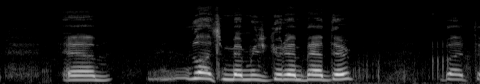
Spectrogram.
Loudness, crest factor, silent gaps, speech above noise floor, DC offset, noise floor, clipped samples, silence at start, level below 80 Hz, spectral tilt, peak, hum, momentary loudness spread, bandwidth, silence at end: -22 LUFS; 18 dB; none; 34 dB; under 0.1%; -55 dBFS; under 0.1%; 0.65 s; -68 dBFS; -5.5 dB/octave; -6 dBFS; none; 19 LU; 14.5 kHz; 0 s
